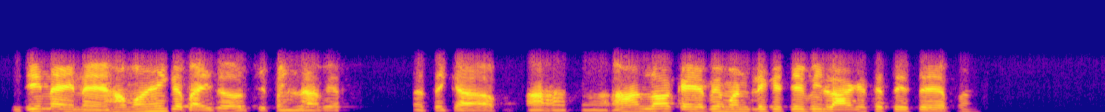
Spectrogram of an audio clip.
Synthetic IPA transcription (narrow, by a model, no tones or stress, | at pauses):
d͡ʒinəinəiɦəməɦĩkebajd͡ʒɾəɦəlt͡ʃʰipəɦilabeɾ | ət̪əika | əɦãəɦãləkəebeməɳɖliked͡ʒebʱilaɡet̪ɛt̪eseəpən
